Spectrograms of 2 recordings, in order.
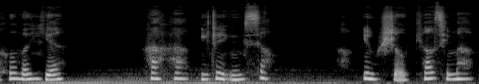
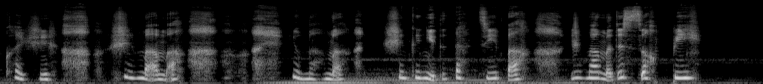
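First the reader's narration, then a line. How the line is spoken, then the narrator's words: Breathy, slurred. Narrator (Chinese): 她娇喘着，语音含糊的说道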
